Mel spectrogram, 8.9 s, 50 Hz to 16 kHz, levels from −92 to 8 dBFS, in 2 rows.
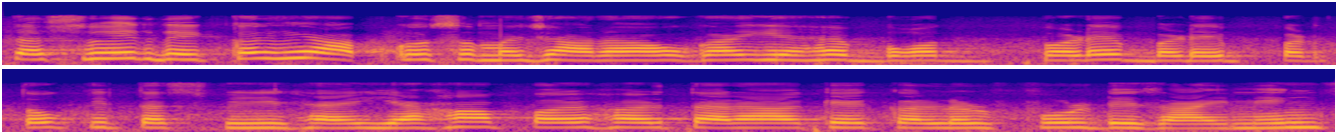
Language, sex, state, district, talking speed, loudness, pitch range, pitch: Hindi, female, Haryana, Rohtak, 160 wpm, -13 LUFS, 240-275 Hz, 255 Hz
